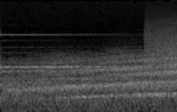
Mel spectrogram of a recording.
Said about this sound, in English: Air horns. Emergency sirens. What the hell is going on?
